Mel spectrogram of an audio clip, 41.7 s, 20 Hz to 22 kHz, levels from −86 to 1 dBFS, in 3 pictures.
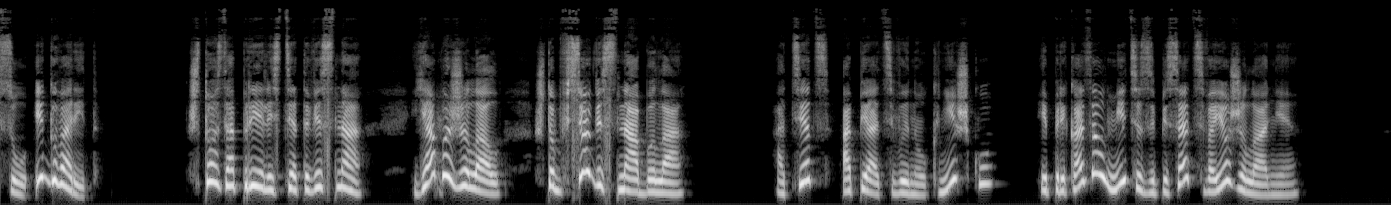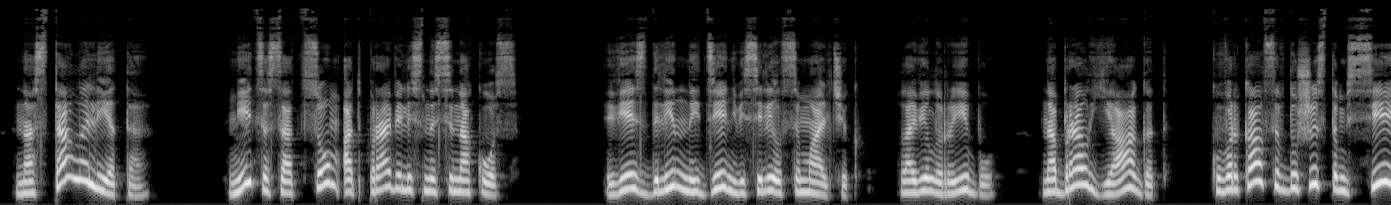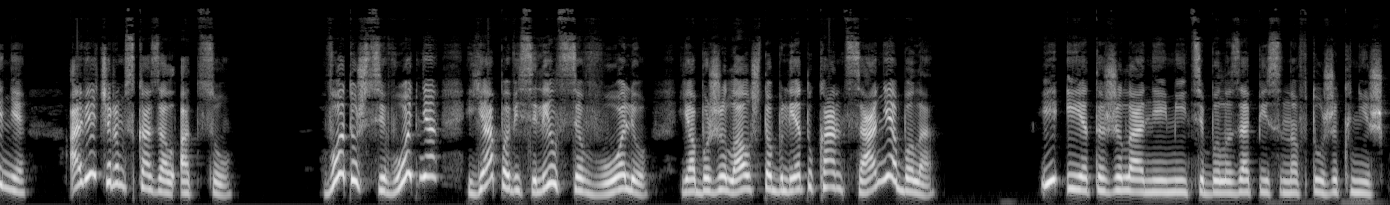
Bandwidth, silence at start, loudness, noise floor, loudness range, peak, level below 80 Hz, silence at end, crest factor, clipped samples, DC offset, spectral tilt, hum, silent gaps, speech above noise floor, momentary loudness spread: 18.5 kHz; 0 s; -15 LUFS; -86 dBFS; 3 LU; 0 dBFS; -72 dBFS; 0.1 s; 16 dB; under 0.1%; under 0.1%; -4.5 dB/octave; none; none; 71 dB; 11 LU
